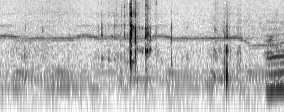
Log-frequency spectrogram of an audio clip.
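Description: A bite into a slice of raw golden beet: one sharp crunch about a second in, then a smaller click shortly after.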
